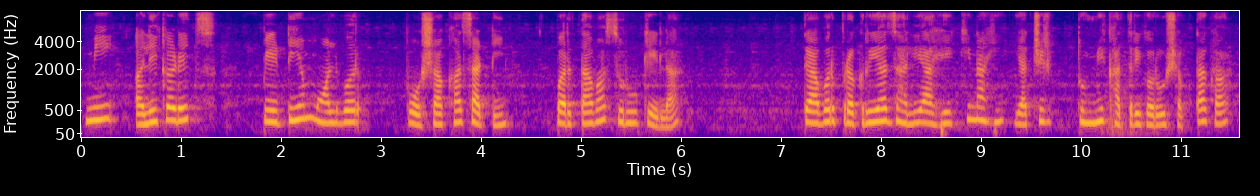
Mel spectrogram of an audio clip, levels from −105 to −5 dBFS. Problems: background sounds at intervals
